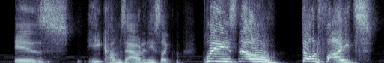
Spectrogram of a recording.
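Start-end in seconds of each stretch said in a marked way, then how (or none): 2.7-5.0 shrill, very high yell at the top of the lungs. Voicing a man as he comes out, yelling at the top of his lungs. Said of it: "yelling at the top of his lungs".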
